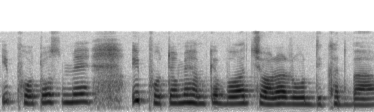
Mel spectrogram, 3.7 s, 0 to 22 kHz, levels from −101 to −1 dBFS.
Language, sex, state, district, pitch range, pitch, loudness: Bhojpuri, female, Uttar Pradesh, Ghazipur, 205-255 Hz, 230 Hz, -16 LUFS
